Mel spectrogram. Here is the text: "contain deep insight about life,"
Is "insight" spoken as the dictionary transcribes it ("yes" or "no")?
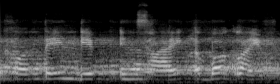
no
